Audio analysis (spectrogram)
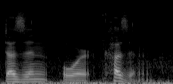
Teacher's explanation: The s in between two vowels as well as the zed sound make a z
